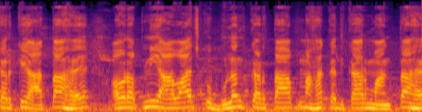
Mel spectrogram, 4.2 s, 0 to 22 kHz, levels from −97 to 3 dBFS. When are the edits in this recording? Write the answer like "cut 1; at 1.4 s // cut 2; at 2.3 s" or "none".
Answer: none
